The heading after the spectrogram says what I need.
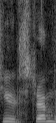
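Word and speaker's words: Hjulström: students curve and Swedish huge strum the H is silent so as a conceptual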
